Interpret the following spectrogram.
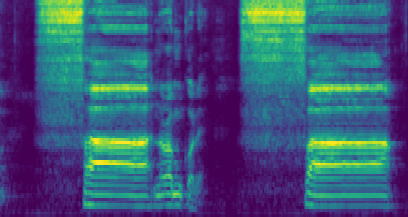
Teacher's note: উপরে দুই দাঁত নিচে ঠোঁটের পেটের সঙ্গে লাগিয়ে আমরা ফা টা বাতাস বের করে উচ্চারণ করব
